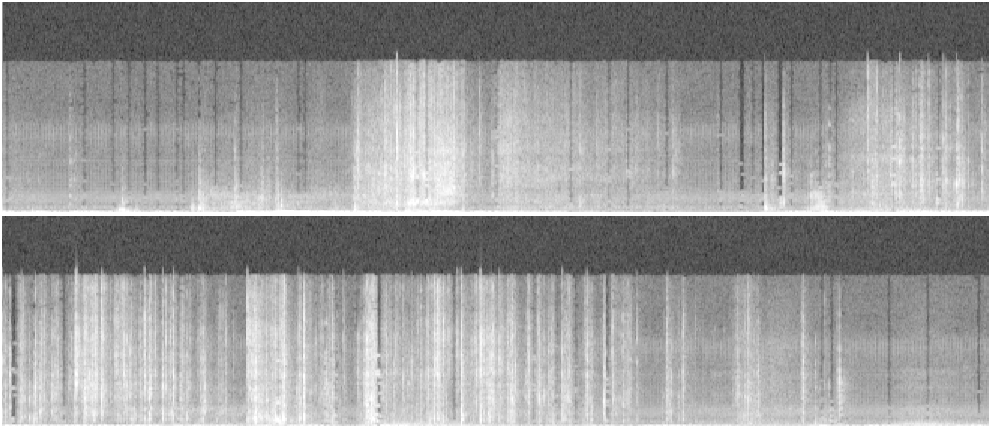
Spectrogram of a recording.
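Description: A trading-card pack's wrapper being torn open and crinkled by hand, in a burst of tearing about two seconds in and a longer stretch of rustling and tearing from about six seconds on.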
